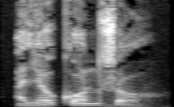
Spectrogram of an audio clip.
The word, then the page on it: afóo koñsò: Apatani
